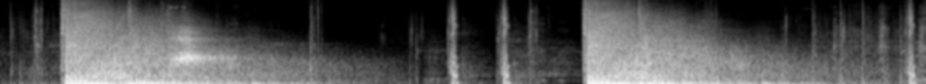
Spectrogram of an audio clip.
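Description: A rifle fires loud booming shots that echo and slowly fade.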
